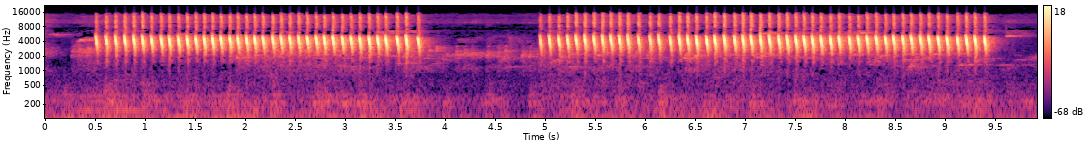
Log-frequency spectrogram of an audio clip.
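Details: Two long bursts of quick, metallic, high-pitched chipping from a bar-winged prinia, each lasting about three to four seconds with a short pause between. The song is sung to provoke an opposing bird into answering.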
